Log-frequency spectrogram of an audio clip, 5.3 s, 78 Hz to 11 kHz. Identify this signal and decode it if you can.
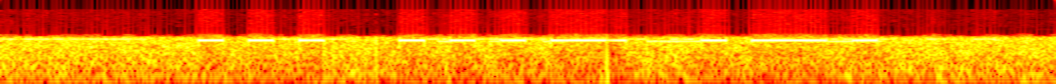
Morse code, heard as a keyed tone, about 10 wpm, 1020 Hz, with radio noise. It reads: SVR
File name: europe / hng / hng-670 ndb sagvar svr-348+srb-78-tpl-348+hrv-240-sk-350-np-aut-poellau-2011-rb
